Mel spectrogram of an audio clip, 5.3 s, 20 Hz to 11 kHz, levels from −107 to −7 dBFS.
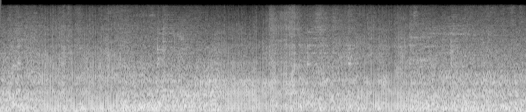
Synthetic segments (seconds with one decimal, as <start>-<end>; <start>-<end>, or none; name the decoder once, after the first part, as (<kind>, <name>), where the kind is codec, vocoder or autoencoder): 0.4-1.2 (vocoder, WaveNeXt); 2.2-3.0; 3.6-4.1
